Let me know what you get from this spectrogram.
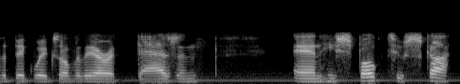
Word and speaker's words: DAZN: I know it's not DAZN, it's DAZN, okay? I don't know why they're pronouncing it as DAZN, it's DAZN.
